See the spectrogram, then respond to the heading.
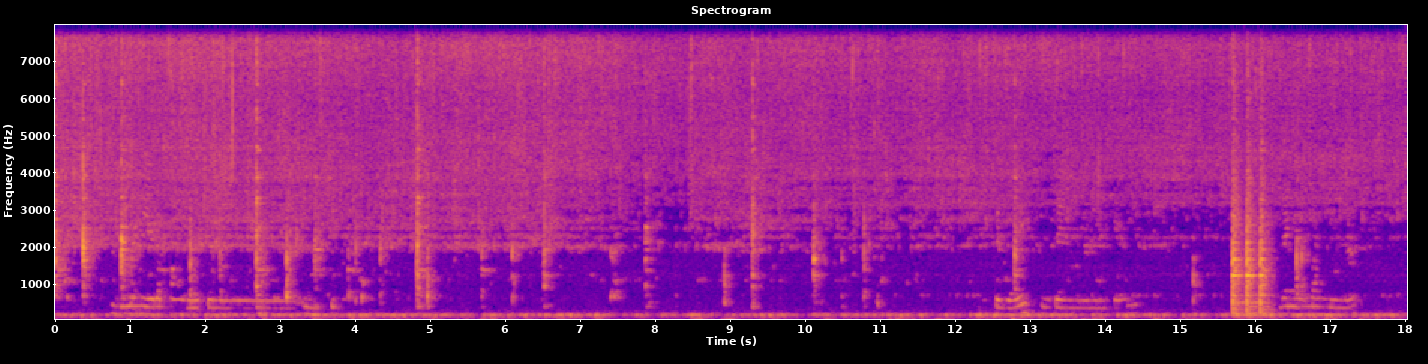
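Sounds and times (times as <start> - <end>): wooden spatula scraping a pan: 0.0 - 11.3
food sizzling in a pan: 0.0 - 18.0.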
